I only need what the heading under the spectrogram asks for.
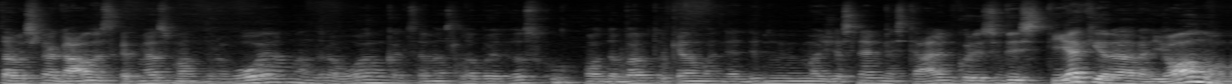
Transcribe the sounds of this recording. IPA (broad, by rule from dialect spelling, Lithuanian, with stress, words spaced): ˈtɐ prɐsʲˈmʲɛ ˈɡɐʊnɐsʲɪ kɐt ˈmʲɛs mɐndrɐˈʋoːjɛm mɐndrɐˈʋoːjɛm kɐt ˈt͡sʲɛ ˈmʲɛs lˠɐˈbɐɪ ˈʋʲɪskuː oː dɐˈbɐr toːˈkʲɛn ˈʋɐ nʲɛˈdʲɪt mɐʒʲɛˈsʲnʲɛn mʲiɛˈsʲtʲæːlʲɪn kʊˈrʲɪs ʋʲɪs ˈtʲiɛk iːrɐ rɐˈjoːnoː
